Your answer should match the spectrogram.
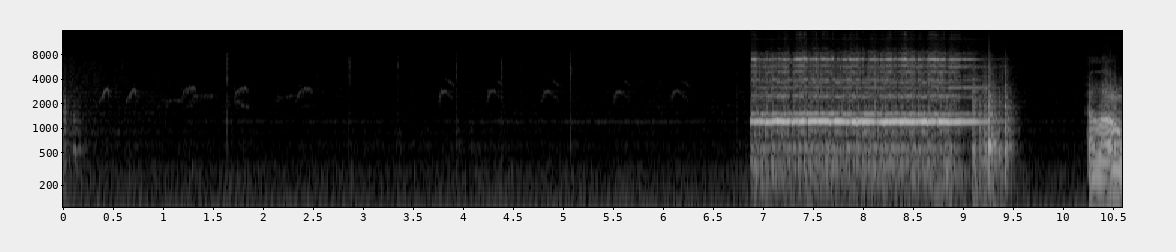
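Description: A telephone ringing: one long, steady ring lasting about two and a half seconds, starting about seven seconds in.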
